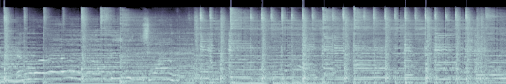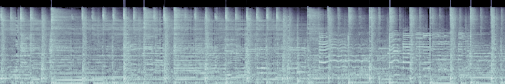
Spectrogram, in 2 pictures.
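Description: Live band playing: electric guitar over a drum kit keeping a steady beat.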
